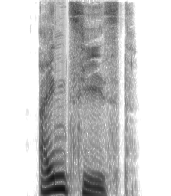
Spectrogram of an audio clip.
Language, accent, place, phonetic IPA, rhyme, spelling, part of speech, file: German, Germany, Berlin, [ˈaɪ̯nˌt͡siːst], -aɪ̯nt͡siːst, einziehst, verb, De-einziehst.ogg
- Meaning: second-person singular dependent present of einziehen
